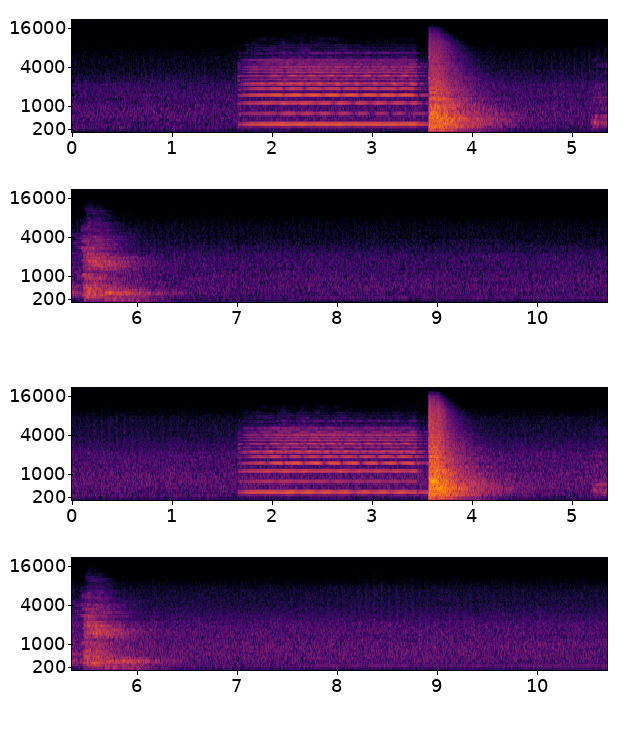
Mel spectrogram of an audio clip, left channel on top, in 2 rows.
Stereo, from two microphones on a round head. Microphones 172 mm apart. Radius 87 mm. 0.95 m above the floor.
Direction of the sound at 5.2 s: 40° left (ahead or behind).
